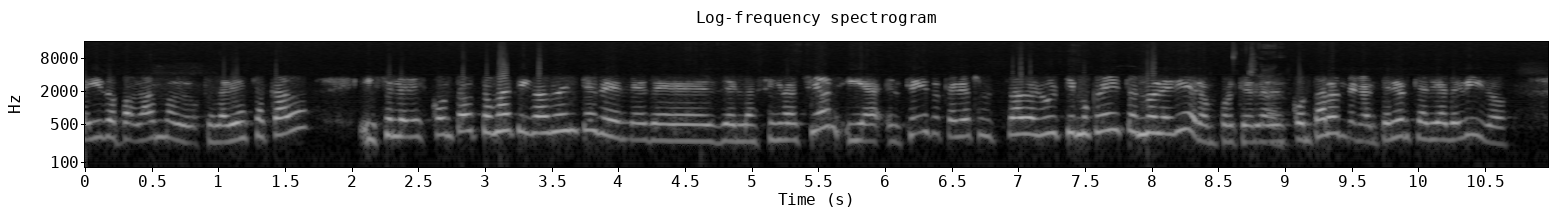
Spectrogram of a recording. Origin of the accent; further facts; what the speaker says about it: Bolivia; nos está dando esa oportunidad de sentirnos orgullosos de ser bolivianos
